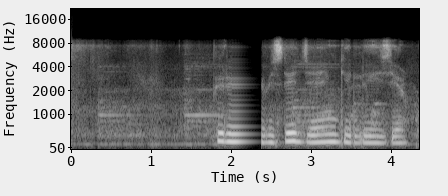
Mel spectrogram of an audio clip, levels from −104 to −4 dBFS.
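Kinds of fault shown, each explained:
Call audio freeze: from 2.01 to 2.39 s the sound stalls into a fading buzz with a brief silence, then resumes where it stopped; likely held-up packets emptied the jitter buffer.
Skip ahead: at 2.65 to 2.68 s playback jumps forward almost seamlessly, dropping about a tenth of a second of speech, discarded because later audio was already queued.
Jitter buffer slow-down: from 2.88 to 3.58 s speech drags to 84% speed at unchanged pitch, as the receiver repeated pitch periods, adding 118 ms to rebuild its reserve.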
